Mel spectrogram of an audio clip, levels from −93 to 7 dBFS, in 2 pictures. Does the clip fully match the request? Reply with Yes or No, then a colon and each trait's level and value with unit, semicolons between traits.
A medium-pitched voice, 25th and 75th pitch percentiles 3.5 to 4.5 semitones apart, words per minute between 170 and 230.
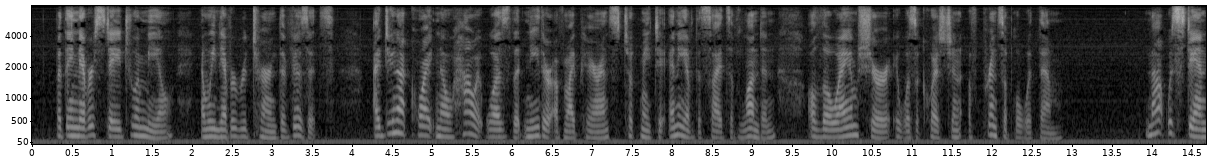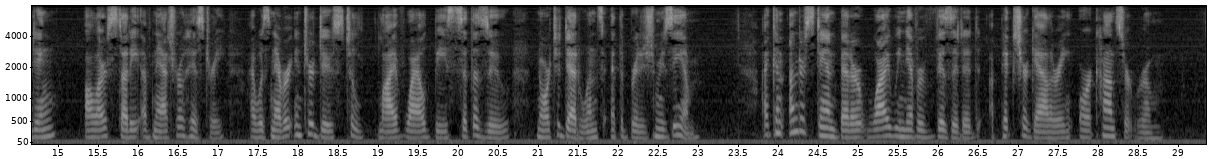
Yes: medium, 160 Hz; average, 3.9 semitones; average, 180 wpm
